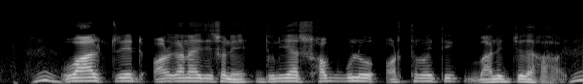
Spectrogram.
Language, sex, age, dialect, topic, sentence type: Bengali, male, 25-30, Northern/Varendri, banking, statement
